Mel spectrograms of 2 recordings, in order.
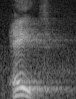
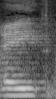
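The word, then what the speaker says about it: את: 8. Yeah, just like our number 8, or I just ate a delicious meal, 8.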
